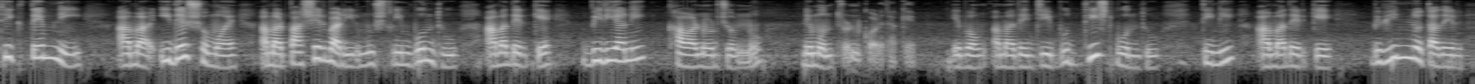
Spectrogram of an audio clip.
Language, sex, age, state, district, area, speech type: Bengali, female, 60+, West Bengal, Paschim Bardhaman, urban, spontaneous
